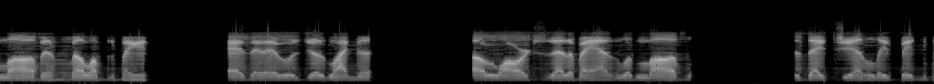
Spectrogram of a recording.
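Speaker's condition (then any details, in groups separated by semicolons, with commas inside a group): Laryngectomy, electrolarynx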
